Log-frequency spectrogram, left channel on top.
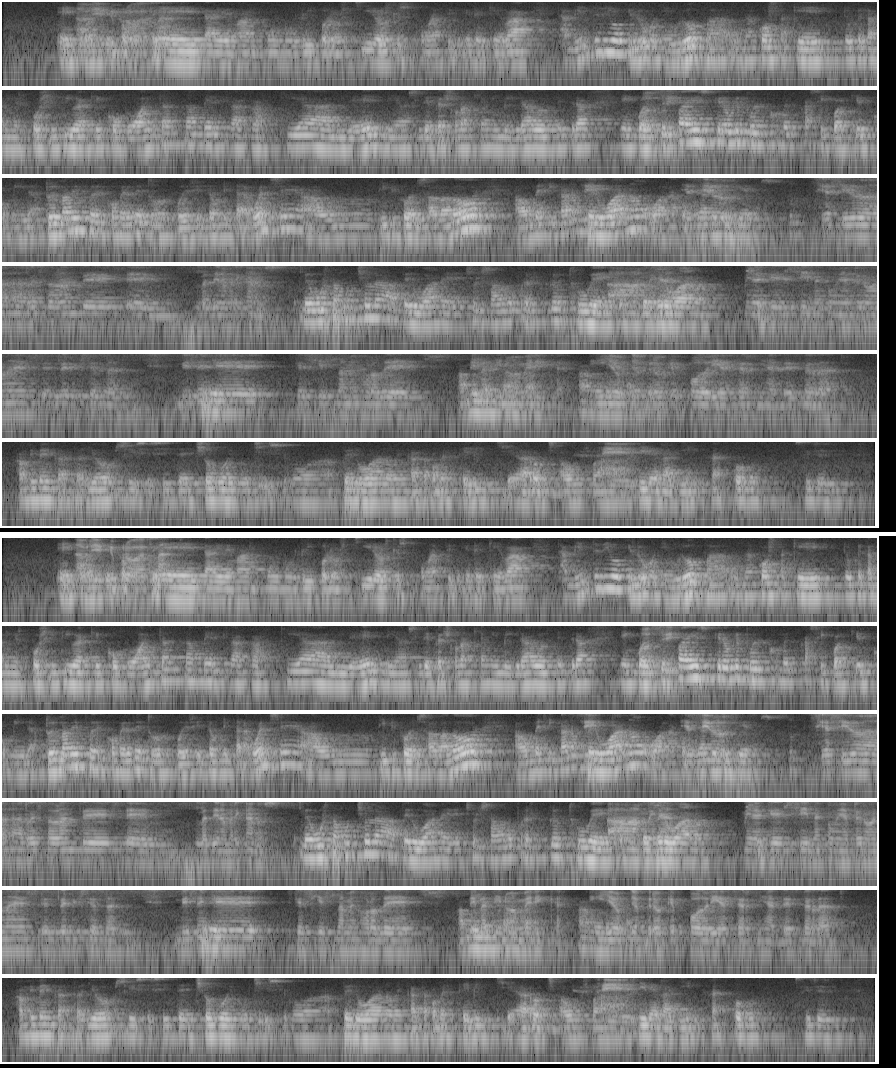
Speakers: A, on the right; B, on the right.
A: eh, con
B: habría
A: el queso
B: que probarla.
A: feta y demás, muy, muy rico, los gyros, que son como una especie de kebab. También te digo que luego en Europa, una cosa que creo que también es positiva es que como hay tanta mezcla racial y de etnias y de personas que han emigrado, etcétera, en cualquier
B: Oh, sí,
A: país creo que puedes comer casi cualquier comida. Tú en Madrid puedes comer de todo, puedes irte a un nicaragüense, a un típico del Salvador, a un mexicano,
B: sí,
A: un peruano o a la
B: sí
A: comida
B: has ido,
A: que tú quieras.
B: sí has ido a, a restaurantes em, latinoamericanos.
A: Me gusta mucho la peruana y de hecho el sábado, por ejemplo, estuve
B: Ah,
A: comiendo
B: mira,
A: peruano.
B: mira
A: Sí,
B: que sí, la comida peruana es, es deliciosa. Dicen
A: sí,
B: que, que sí es la mejor de,
A: a
B: de
A: mí
B: Latinoamérica
A: me encanta. A
B: y
A: mí me
B: yo,
A: encanta.
B: yo creo que podría ser, fíjate, es verdad.
A: A mí me encanta. Yo, sí, sí, sí. De hecho, voy muchísimo a peruano. Me encanta comer ceviche, arroz chaufa,
B: Sí,
A: ají de gallina, <laughs> todo, todo. Sí, sí, sí.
